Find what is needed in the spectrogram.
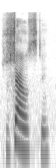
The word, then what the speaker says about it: Szczęsny: It's got a little bit of an accent that goes up and down very quick. So it's Szczesny.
